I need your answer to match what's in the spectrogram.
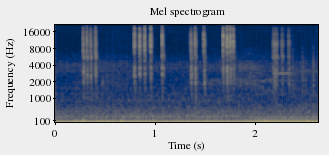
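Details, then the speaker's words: Mercedes E350 (A207/W212), engine idling: COMAND menu control knob gives bursts of sharp light clicks when turned with no response; knob is broken. "um that's one thing this one menu it's for the menu as you can you can probably hear the connecting clicking sounds nothing is happening"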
